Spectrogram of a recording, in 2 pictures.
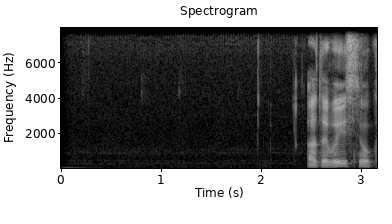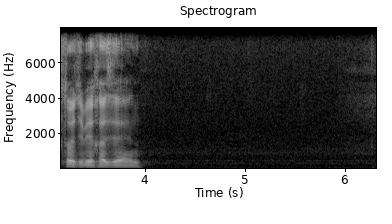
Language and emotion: Russian, neutral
